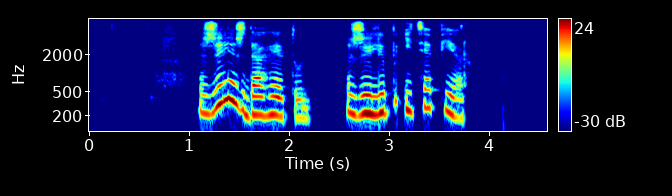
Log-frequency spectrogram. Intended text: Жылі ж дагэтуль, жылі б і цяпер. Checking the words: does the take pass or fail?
pass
